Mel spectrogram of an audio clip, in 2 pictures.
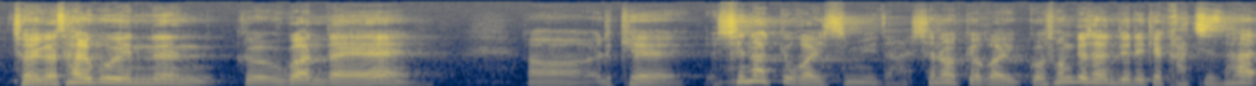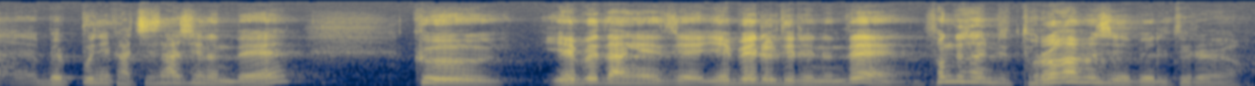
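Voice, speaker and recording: A man's voice: on the high side, animated, fairly quick, pushed and bright. An older man, a missionary pastor, preaching a sermon and asking his congregation questions. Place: church sanctuary.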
